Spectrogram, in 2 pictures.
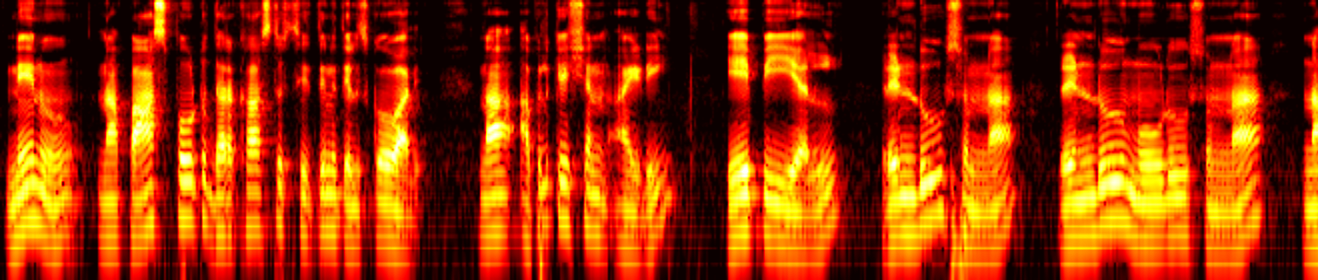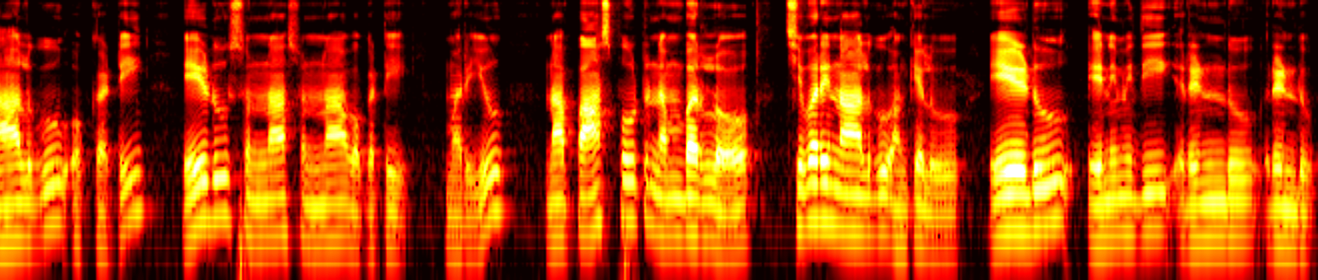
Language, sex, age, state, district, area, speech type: Telugu, male, 30-45, Andhra Pradesh, Bapatla, urban, read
